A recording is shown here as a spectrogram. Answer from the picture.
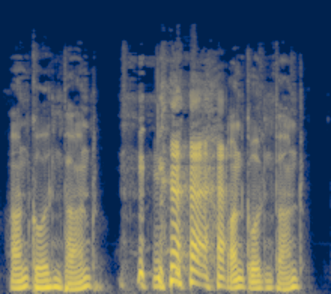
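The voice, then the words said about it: Put-on Icelandic accent. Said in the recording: “how about Icelandic?”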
